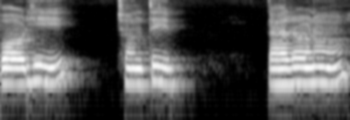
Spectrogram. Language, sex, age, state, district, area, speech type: Odia, female, 30-45, Odisha, Ganjam, urban, spontaneous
